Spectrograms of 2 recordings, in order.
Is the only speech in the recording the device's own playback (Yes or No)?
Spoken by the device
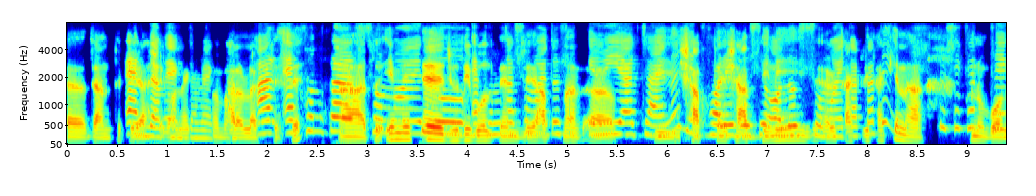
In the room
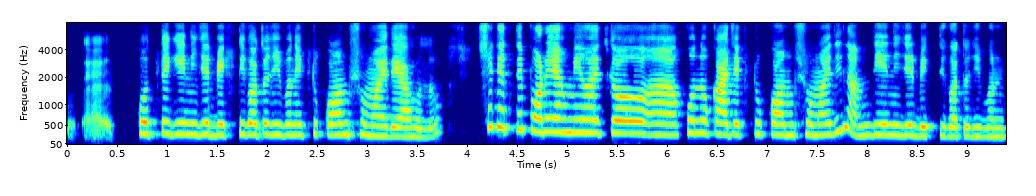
No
